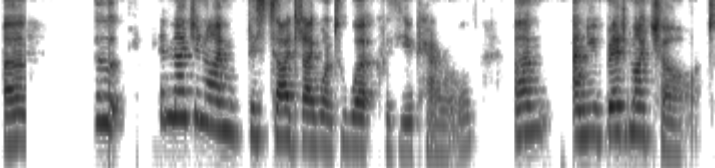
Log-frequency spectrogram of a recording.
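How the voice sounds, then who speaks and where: A woman's fairly high pitch, very wide pitch swings, a fairly slow pace and long, frequent pauses. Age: 60s. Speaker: interview host and coach. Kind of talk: interview conversation.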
